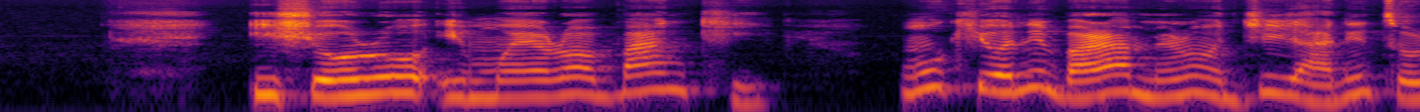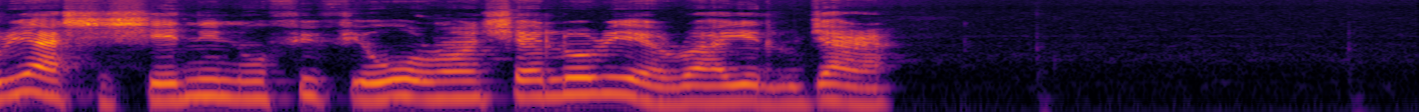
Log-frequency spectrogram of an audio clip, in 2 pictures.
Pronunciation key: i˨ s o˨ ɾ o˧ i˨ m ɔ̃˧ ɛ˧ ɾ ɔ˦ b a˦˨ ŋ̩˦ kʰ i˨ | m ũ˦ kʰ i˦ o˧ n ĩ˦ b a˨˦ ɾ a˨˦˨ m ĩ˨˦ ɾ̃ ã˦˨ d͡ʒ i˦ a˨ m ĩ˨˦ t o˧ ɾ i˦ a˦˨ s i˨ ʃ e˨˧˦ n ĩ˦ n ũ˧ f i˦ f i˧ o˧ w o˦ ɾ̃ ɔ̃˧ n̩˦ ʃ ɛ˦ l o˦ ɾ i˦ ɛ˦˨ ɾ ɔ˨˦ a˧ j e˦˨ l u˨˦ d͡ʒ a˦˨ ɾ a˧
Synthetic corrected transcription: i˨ ʃ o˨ ɾ o˧ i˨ m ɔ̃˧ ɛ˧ ɾ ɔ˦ b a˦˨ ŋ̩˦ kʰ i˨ | m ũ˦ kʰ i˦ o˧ n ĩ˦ b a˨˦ ɾ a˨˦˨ m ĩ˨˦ ɾ̃ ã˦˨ d͡ʒ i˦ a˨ n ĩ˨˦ t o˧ ɾ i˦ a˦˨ ʃ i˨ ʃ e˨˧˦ n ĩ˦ n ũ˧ f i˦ f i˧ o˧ w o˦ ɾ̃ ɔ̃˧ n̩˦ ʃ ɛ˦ l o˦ ɾ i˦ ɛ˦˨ ɾ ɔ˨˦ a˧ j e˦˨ l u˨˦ d͡ʒ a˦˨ ɾ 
